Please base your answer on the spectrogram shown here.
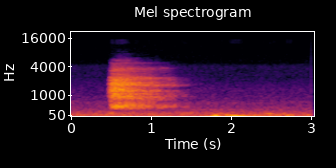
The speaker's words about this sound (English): So we're going to practice the rule life. We're going to exhale.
